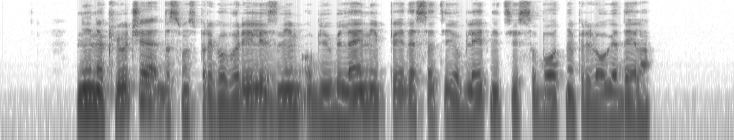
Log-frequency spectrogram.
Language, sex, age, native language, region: Slovenian, male, 18-29, Slovenian, Central Slovenia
